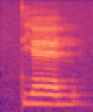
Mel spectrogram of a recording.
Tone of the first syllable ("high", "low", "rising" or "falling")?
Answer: low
